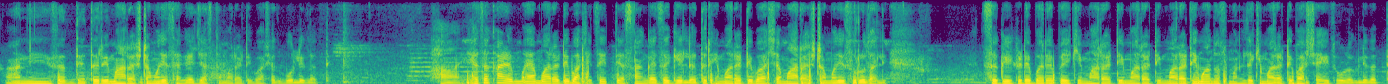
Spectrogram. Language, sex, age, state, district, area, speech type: Marathi, male, 18-30, Maharashtra, Sangli, urban, spontaneous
